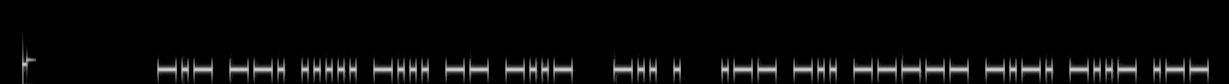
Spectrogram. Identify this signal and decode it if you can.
Morse code, heard as a keyed tone, about 20 wpm, 700 Hz. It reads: KG5BMX DE WD0CXW
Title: USA Callsign DE Callsign - 6 Characters - 20wpm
